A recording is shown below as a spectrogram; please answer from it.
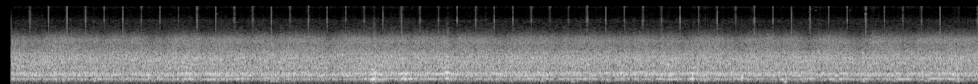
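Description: Honey bees at a hive make a dense, steady, droning hum of many wingbeats.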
